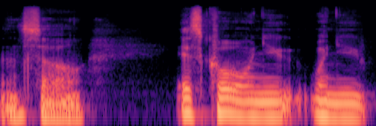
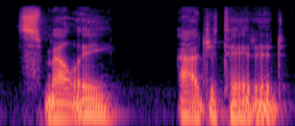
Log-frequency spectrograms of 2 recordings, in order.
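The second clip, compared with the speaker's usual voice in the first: ordinary delivery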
